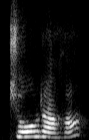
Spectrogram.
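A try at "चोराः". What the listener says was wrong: Slowly, you have to repeat that correct accurately. See, when you said choraha, it sounds like hriswa. Isn't it raha? So can you go a little more clear?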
